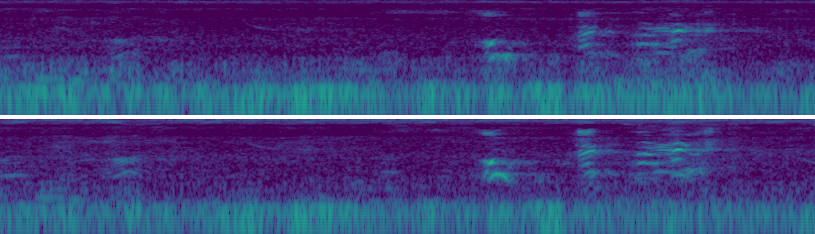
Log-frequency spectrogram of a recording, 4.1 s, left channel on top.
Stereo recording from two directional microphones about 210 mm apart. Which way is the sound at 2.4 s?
35° right (ahead or behind).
